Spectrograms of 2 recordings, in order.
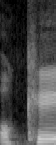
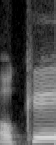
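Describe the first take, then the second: First: The final vowel is drawn out, gliding into y. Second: The same.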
